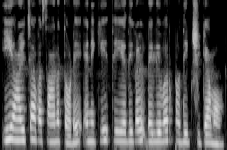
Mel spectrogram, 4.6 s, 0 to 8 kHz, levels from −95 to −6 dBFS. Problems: none marked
